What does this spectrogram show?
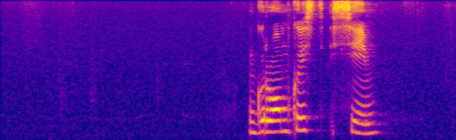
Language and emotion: Russian, neutral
